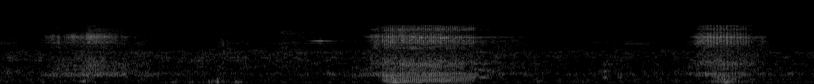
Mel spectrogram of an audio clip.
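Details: Snoring: hissing, whistling snores with one deeper rattling snore in a quiet room. Snoring.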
